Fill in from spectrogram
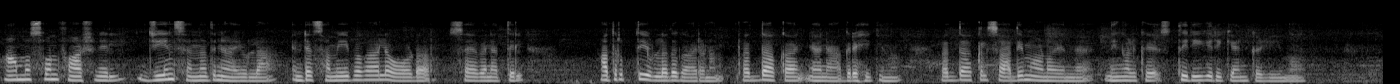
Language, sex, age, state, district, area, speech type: Malayalam, female, 30-45, Kerala, Alappuzha, rural, read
